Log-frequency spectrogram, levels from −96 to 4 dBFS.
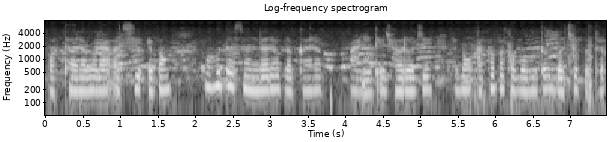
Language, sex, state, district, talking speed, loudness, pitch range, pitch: Odia, female, Odisha, Khordha, 105 wpm, -17 LUFS, 190-215 Hz, 195 Hz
